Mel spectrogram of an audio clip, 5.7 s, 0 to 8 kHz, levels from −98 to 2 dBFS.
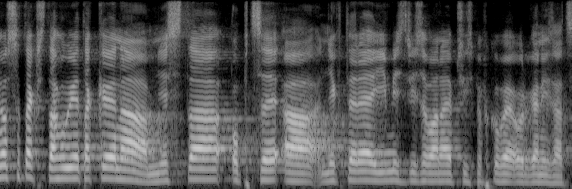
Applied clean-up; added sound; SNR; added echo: neural mask model Resemble Enhance denoiser.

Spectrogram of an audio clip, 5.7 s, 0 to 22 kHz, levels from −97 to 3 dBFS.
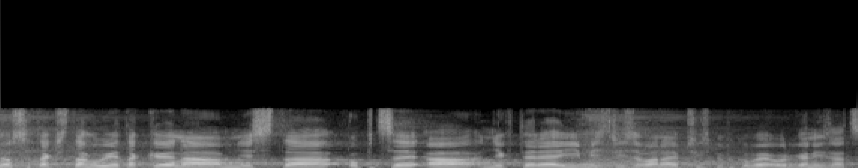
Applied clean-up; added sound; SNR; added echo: none; Electric guitar / Acoustic guitar; 18 dB; none.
